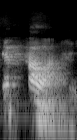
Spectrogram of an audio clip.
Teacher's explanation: The p of power is bilabial, so it's easier to have the same place of articulation. So by changing the n sound to m, we get two bilabials instead of an alveolar followed by a bilabial. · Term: assimilation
